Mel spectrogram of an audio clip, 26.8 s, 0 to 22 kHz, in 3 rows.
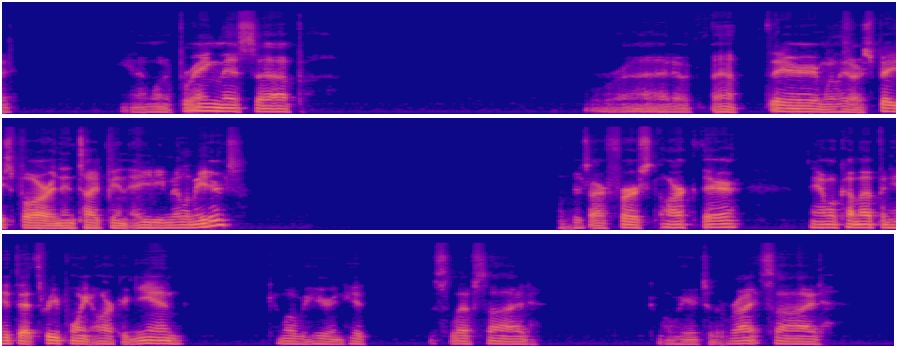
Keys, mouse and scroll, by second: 0.0 click, 8.2 space, 13.5 click, 18.3 click, 21.4 click, 23.9 click.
